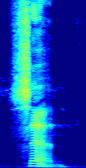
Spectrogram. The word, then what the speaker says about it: sin: So in Hebrew, if the dot's on the very beginning, which is right to left, it's shin. If it's on the end, it's sin.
